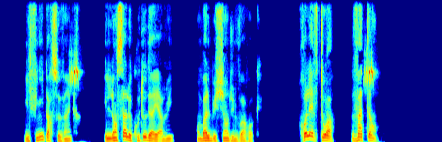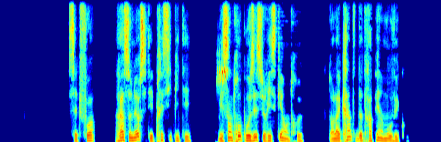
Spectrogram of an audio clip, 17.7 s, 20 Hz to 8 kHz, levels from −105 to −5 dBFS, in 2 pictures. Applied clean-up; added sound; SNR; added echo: classical method Wiener filter.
